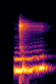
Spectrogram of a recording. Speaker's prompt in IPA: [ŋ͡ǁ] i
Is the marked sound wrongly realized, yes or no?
no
